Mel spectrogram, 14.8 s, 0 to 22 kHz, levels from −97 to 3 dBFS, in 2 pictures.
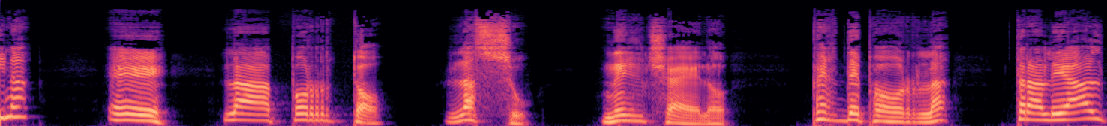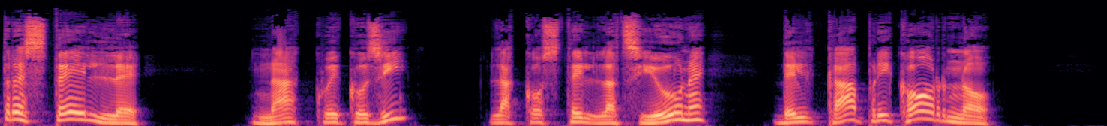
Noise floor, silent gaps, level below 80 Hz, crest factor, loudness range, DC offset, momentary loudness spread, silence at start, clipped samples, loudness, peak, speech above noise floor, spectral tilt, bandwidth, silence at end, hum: -87 dBFS; none; -44 dBFS; 16 dB; 4 LU; under 0.1%; 10 LU; 0 s; under 0.1%; -15 LUFS; 0 dBFS; 73 dB; -4.5 dB/octave; 14 kHz; 0.8 s; none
